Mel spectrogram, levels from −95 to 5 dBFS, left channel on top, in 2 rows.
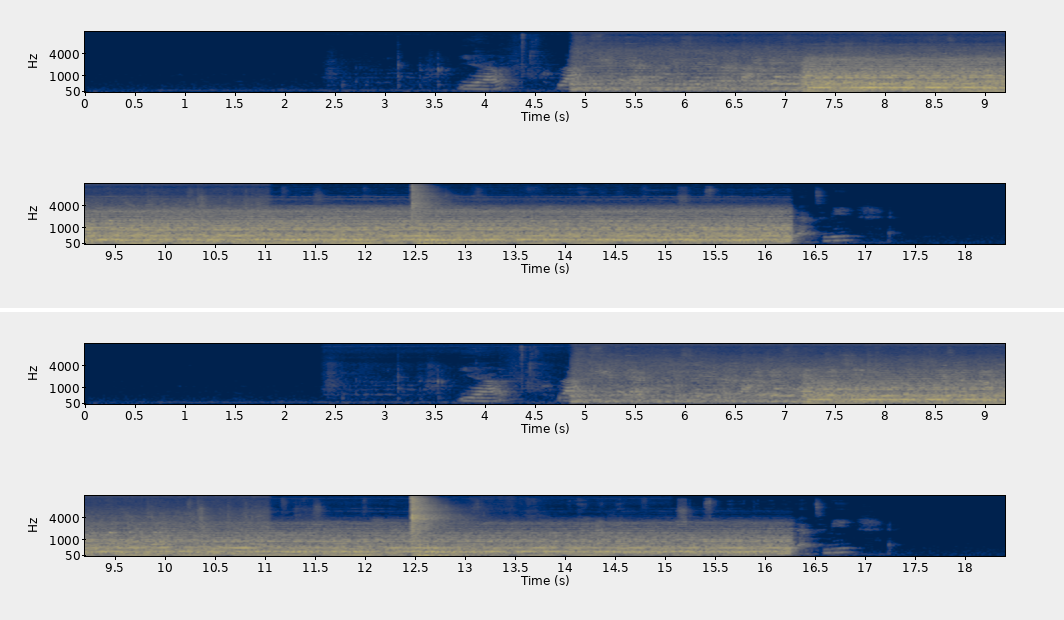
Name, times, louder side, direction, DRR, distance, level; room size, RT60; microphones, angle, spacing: sound 1, 2.4-15.1, right 8 dB, 65° right, 0.7 m, -39 dB
voice 1, 3.7-5.8 6.3-7.9 9.2-17.2, right 1 dB, 50° right, 3.7 m, -44 dB
sound 2, 4.8-11.0, equal, 15° right, 1.5 m, -34 dB
sound 3, 7.2-16.3, left 3 dB, 65° left, 0.5 m, -24 dB
8.9 x 5.7 x 5.5 m
head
